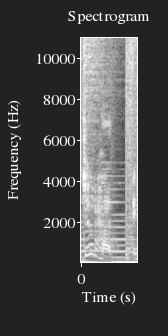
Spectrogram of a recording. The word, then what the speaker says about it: curhat: Korhat. Okay, I'm done. – Nope. It's pronounced curhat. – It's an Indonesian term. It literally means rambling about your feelings.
